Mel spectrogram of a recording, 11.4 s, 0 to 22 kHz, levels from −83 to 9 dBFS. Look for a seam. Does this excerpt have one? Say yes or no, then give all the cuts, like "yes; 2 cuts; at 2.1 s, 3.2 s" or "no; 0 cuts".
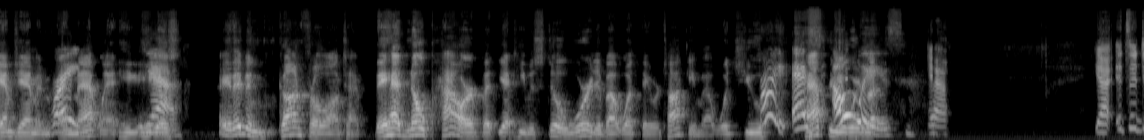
no; 0 cuts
